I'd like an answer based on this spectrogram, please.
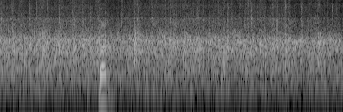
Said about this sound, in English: There's other members of the General Assembly here. Would you give them a round of applause, because they sure do deserve it.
